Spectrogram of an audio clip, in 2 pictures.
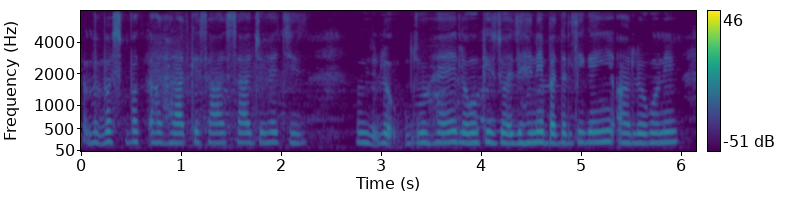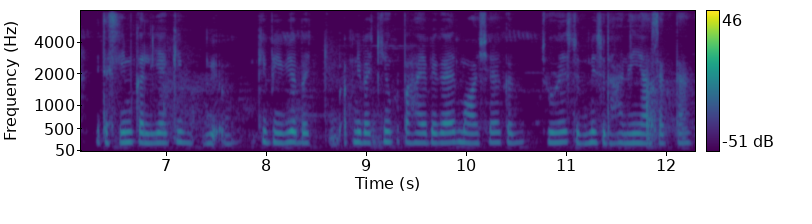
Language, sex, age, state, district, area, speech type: Urdu, female, 45-60, Uttar Pradesh, Aligarh, rural, spontaneous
